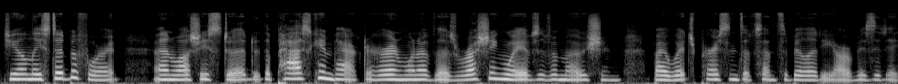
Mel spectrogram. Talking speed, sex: 220 wpm, female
